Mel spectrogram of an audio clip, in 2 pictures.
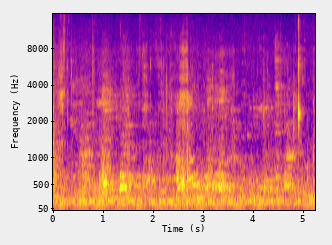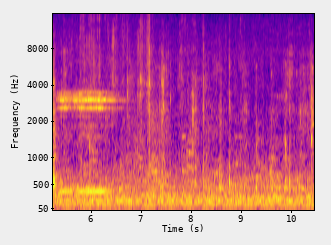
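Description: Fingers squish and mix rice on a plate.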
